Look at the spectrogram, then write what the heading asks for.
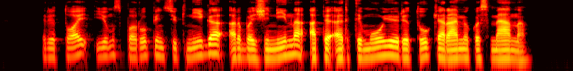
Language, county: Lithuanian, Klaipėda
